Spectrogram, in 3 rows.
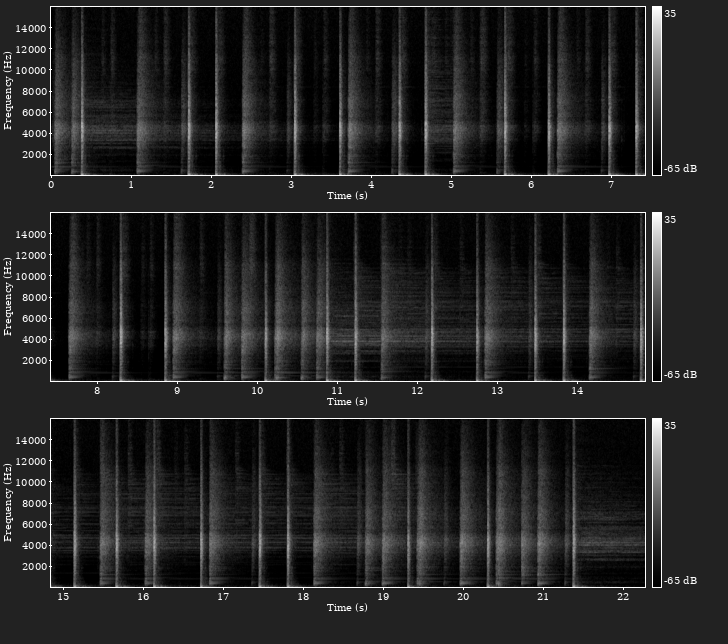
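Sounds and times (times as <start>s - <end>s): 
kick drum solo recorded inside in front of the drumhead: 0.4s - 0.7s, 1.6s - 2.4s, 3.0s - 5.0s, 5.6s - 7.6s, 8.2s - 9.2s, 10.0s - 11.6s, 12.2s - 18.1s, 19.3s - 19.6s, 20.3s - 20.6s, 21.4s - 21.8s.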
